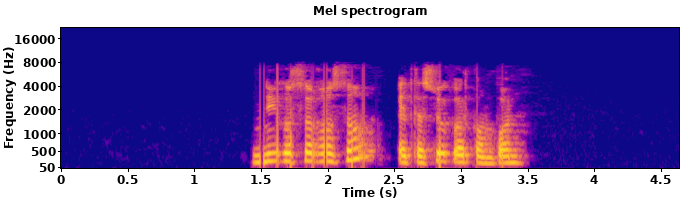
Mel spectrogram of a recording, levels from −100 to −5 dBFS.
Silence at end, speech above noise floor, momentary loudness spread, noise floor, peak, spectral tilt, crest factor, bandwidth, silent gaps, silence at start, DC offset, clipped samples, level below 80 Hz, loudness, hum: 1.15 s; 72 dB; 6 LU; -88 dBFS; -2 dBFS; -5.5 dB/octave; 18 dB; 7.8 kHz; none; 1.45 s; under 0.1%; under 0.1%; -52 dBFS; -17 LUFS; none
